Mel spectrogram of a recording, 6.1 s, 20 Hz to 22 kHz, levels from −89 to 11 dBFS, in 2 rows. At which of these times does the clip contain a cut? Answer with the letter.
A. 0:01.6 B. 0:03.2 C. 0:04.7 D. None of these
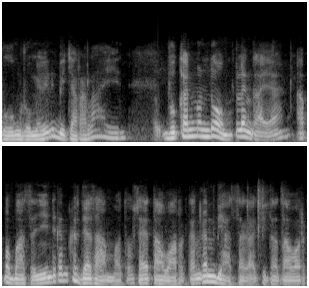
A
